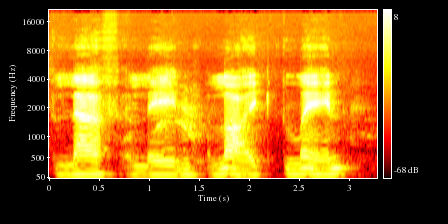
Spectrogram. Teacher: so these sounds are lateral sounds or L sounds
